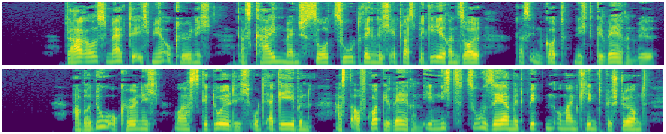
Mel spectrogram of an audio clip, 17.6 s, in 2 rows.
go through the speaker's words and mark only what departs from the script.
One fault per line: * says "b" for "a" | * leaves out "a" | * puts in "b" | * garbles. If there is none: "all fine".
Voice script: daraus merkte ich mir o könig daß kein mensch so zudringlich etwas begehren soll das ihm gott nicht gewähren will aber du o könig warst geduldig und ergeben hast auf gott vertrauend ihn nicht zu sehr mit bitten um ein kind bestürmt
* says "gewähren" for "vertrauend"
